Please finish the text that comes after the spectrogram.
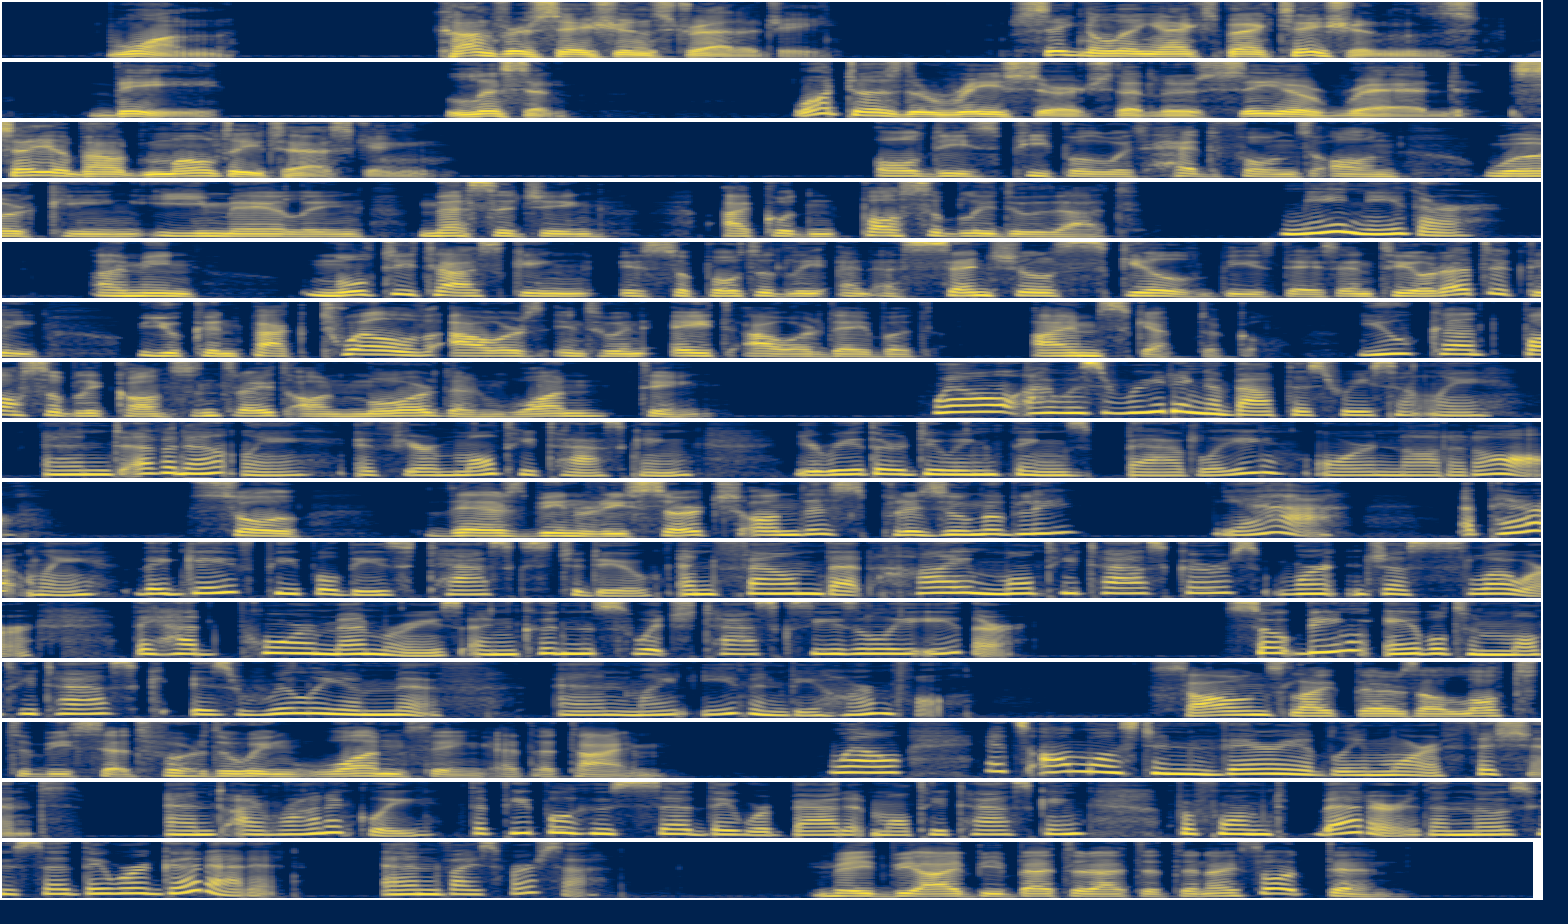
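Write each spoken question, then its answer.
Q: What does the research that Lucia read say about multitasking?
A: If you multitask you do things badly or not at all; high multitaskers were slower, had poor memories and couldn't switch tasks easily, so multitasking is a myth and may be harmful.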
